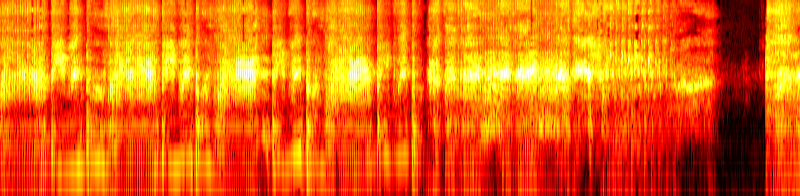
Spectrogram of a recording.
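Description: A beatboxer making vocal percussion mixed with pitched vocal tones. It breaks off into a short silence about seven seconds in and starts again just before the end.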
